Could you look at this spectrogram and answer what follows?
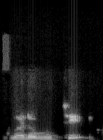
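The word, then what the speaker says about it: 窓口: Ante dia bacanya. Hai, Sugi, Pantesan. Madoguchi.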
